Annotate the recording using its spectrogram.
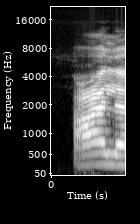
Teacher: لام کے اوپر کھڑا ماد تھا، اس کو بھی لمبا کیا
